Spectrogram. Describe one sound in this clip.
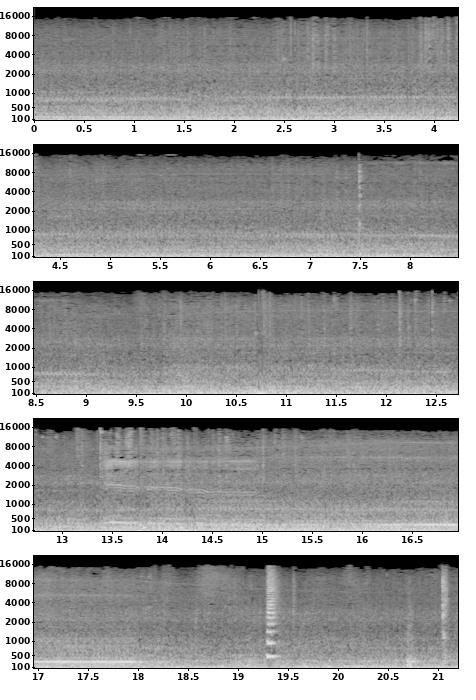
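A bus engine rumbles steadily while driving along a winding road.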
